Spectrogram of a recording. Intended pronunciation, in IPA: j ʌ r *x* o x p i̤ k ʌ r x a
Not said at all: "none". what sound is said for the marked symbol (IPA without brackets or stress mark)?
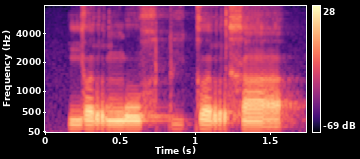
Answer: ŋ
